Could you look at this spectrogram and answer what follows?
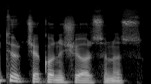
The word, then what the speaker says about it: konuşuyorsunuz: The U before the Y disappears. – İyi Türkçe konuşuyorsunuz.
